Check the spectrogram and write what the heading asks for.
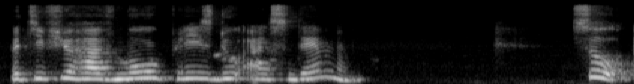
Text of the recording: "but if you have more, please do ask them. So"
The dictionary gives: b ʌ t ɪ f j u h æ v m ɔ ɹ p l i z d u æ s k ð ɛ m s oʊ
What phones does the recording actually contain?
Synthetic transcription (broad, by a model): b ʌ t ɪ f j u h æ v m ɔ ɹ p l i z d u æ s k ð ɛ m s oʊ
